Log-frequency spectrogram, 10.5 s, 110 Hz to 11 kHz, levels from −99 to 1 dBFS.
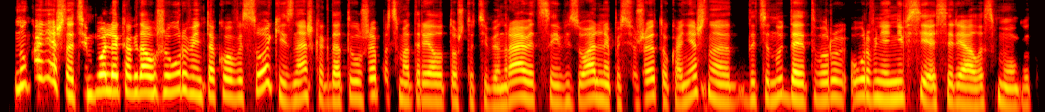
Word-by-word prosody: Ну, 325 +4 -1
конечно, 385 - +5
тем 230 +3 -1
более 260 0 +7
когда 245 -1 +4
уже 250 +1 0
уровень 250 -4 -1
такой 215 -1 -2
высокий, 240 - -1
знаешь, 190 +5 0
когда 175 -2 -3
ты 200 - -10
уже 215 +4 -3
посмотрела 180 -4 -3
то, 175 0 -8
что 170 - -8
тебе 150 -3 -7
нравится 190 +1 +2
и - - -4
визуально, 175 +3 -1
и - - 0
по 165 - -14
сюжету, 190 +4 -3
конечно, 185 - -2
дотянуть 190 +5 -8
до 200 - +3
этого 185 +1 0
ру 205 -1 -5
уровня 200 -2 -3
не 195 +1 -2
все 155 - +2
сериалы 160 -3 0
смогут. 150 -4 -9
195 Hz, 190 wpm, -24 LUFS, 175-225 Hz, -, более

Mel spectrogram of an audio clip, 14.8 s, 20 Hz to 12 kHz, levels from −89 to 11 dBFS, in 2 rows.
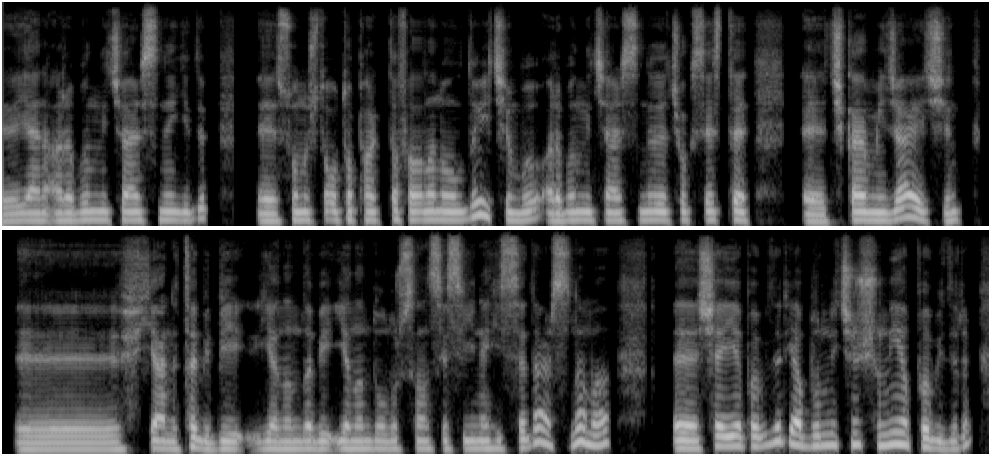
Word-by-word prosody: yani, 115 0 0
arabanın 115 +2 -1
içerisine 120 0 0
gidip, 120 +5 -3 0.4
eee, 110 0 +1
sonuçta 120 +3 -2
otoparkta 125 0 -2
falan 125 0 +1
olduğu 120 +7 +1
için 125 - 0
bu 125 +2 -3
arabanın 120 +2 +1
içerisinde 120 +1 -1
de 120 -1 +2
çok 120 0 -6
ses 125 -1 -2
de, 125 -3 +3 0.4
eee, 100 -2 +1
çıkarmayacağı 125 - +3
için, 120 -1 -2 0.3
eee, 100 0 +1 0.2
yani, 110 -3 +2
tabii 110 -7 0
bir 110 -2 0
yanında 110 0 0
bir 110 -1 -1
yanında 110 0 0
olursan 110 +1 -2
sesi 110 0 -2
yine 115 0 +1
hissedersin 150 - -1
ama, 180 -4 +2 0.5
eee, 115 -1 +7
şey 150 +6 +4
yapabilir. 150 +8 +1
Ya, 165 -5 +5
bunun 155 +2 0
için 165 +2 -1
şunu 165 -1 0
yapabilirim. 140 - +1
120 Hz, 160 wpm, -23 LUFS, 110-130 Hz, 0.5 s, eee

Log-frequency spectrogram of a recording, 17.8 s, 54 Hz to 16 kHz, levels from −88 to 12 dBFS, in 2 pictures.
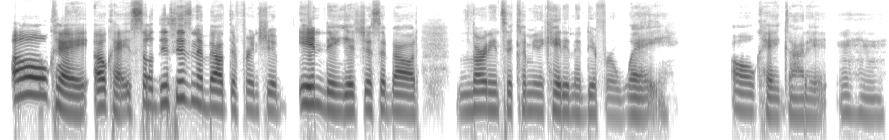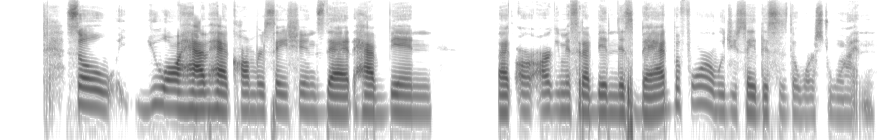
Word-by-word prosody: Oh, 335 +1 +10
okay, 180 - +5
okay. 180 -5 +3
So, 230 +5 +2
this 245 +4 -2
isn't 295 -3 +3
about 205 -4 +4
the 190 - -6
friendship 180 -1 -7 0.2
ending. 210 -8 +4
It's 175 -2 -1
just 190 -1 -3
about 175 -3 +1 0.4
learning 190 +2 -2
to 185 - -5
communicate 180 0 -5
in 170 - -6
a 160 - -10
different 155 -3 -12
way. 150 - -7 0.6
Oh, 180 -2 -4
okay, 155 -3 -8
got 150 +1 -11
it, 140 -1 -16
mhm. 155 -3 -18 0.7
So, 215 -5 -1 0.3
you 215 +4 -10
all 205 -1 +3
have 185 -1 +5
had 185 -2 +3
conversations 175 -1 -8
that 160 -2 +1
have 165 -2 0
been 165 -2 -6 0.7
like, 170 -1 0
or 175 -1 -7
arguments 180 0 -7
that 180 - -6
have 165 -1 -2
been 170 -1 -5
this 165 - -4
bad 165 +3 -2
before 240 +3 -12
or - - -8
would 175 -1 -15
you 170 - -16
say 165 0 -6
this 160 +2 -9
is 155 - -21
the 155 - -17
worst 150 0 -14
one? 145 - -20
175 Hz, 175 wpm, -24 LUFS, 160-195 Hz, 0.7 s, Oh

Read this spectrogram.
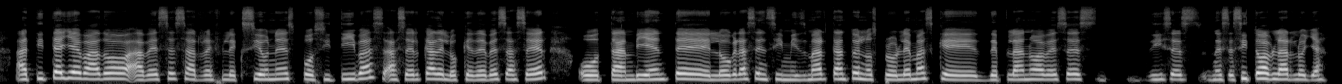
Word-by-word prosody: ¿a 230 - +2
ti 260 +2 -3
te 290 - +3
ha 285 - +7
llevado 260 -2 +3
a 210 - +1
veces 230 +4 -3
a 235 -3 0
reflexiones 230 +4 -2
positivas 245 +6 -2
acerca 225 +2 -1
de 240 -1 +2
lo 210 -2 -2
que 220 0 -4
debes 215 +3 -1
hacer, 235 +4 0 0.3
o 215 0 +2
también 220 +2 +1
te 240 -4 +4
logras 230 +4 0
ensimismar 230 -1 -2
tanto 245 +1 +1
en 260 - +2
los 225 -1 -4
problemas 230 +4 0
que 210 -4 0
de 210 +3 -2
plano 225 +1 -1
a 230 - +1
veces 230 +1 -2 0.3
di 195 +4 -12
dices: 225 -1 -5
"Necesito 220 +6 +1
hablarlo 235 -3 +3
ya?". 210 -1 -5
230 Hz, 155 wpm, -19 LUFS, 215-245 Hz, 0.3 s, ha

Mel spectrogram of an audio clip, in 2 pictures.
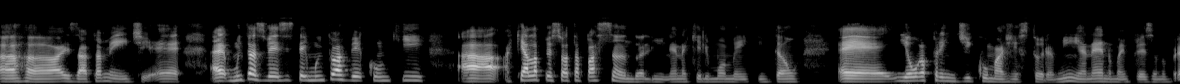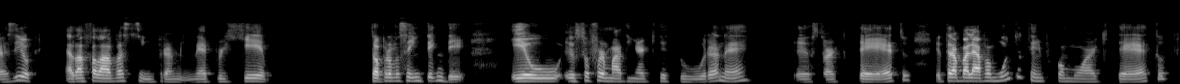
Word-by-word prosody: Aham, 140 -1 +2
exatamente. 135 -1 -4
Eh 130 -1 -4 0.3
eh, 170 - +8
muitas 205 +4 +2
vezes 185 +1 -1
tem 200 0 -2
muito 200 +3 -4
a 225 - +9
ver 190 -5 -4
com 185 0 -11
o 180 - -14
que, 190 0 -9 0.3
ah, 140 0 +7
aquela 195 +1 +4
pessoa 195 -2 -3
tá 190 - -5
passando 155 -8 -4
ali, 125 -1 -13
né, 125 +2 -10
naquele 130 0 -14
momento. 130 -2 -13
Então, 130 +1 -8 0.4
eh, 135 -1 +7
e 170 - -11
eu 175 +2 0
aprendi 160 -6 -6
com 150 - -12
uma 130 -3 -4
gestora 120 -1 -12
minha, 135 0 -9
né, 135 +2 -2
numa 125 -2 -13
empresa 120 0 -13
no 120 - -19
Brasil 150 +10 -3 0.3
ela 145 +3 +4
falava 145 -1 +4
assim 155 -6 -8
pra 125 0 -6
mim, 115 -4 -16
né, 125 +2 -3
porque 135 +1 -3 1.0
só - - +7
pra 165 - 0
você 165 +1 -3
entender, 165 -6 -4 0.4
eu 145 0 +5
eu 150 0 -3
sou 175 +4 -5
formado 150 -6 +1
em 140 - -9
arquitetura, 135 +1 -6
né, 165 +3 -3 0.5
eu 120 0 -7
sou 120 - -7
arquiteto, 120 - -1 0.2
eu - - -10
trabalhava 160 0 +8
há - - -1
muito 205 - -10
tempo 155 - -10
como 140 -2 -10
arquiteto, 130 0 -4
140 Hz, 165 wpm, -23 LUFS, 130-170 Hz, 1.0 s, a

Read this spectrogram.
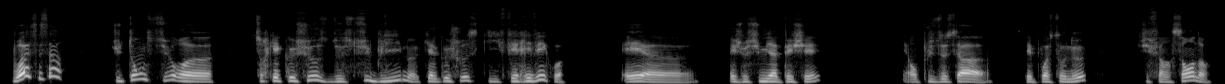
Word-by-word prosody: Ouais, - - +11
c'est 300 -6 -8
ça! 360 +6 0 0.5
Tu 150 -2 -7
tombes 225 - 0
sur, 190 -6 +1
heu, 130 -2 +4 0.4
sur 150 - -7
quelque 165 0 +1
chose 175 -4 -3
de 130 +2 -6
sublime, 155 - -4
quelque 140 +3 -2
chose 170 +2 -4
qui 130 -3 -13
fait 140 +5 -2
rêver, 155 +10 +1
quoi. - - -4 0.6
Et 140 +2 +6
heu, 105 -3 0 0.4
et 130 - 0
je 125 - -6
me - - -3
suis 125 +4 -4
mis 140 - +5
à 130 - +4
pêcher 130 - -2 0.8
et - - -16
en 115 - -2
plus 130 +3 -10
de 130 +2 -4
ça, 125 +2 +7
heu, - - -7 0.3
c'était 125 - -5
poissonneux. 130 - -1 0.5
J'ai - - -10
fait 130 - -4
1 115 - -6
sandre, 160 - +2
140 Hz, 190 wpm, -26 LUFS, 125-165 Hz, 0.8 s, Ouais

